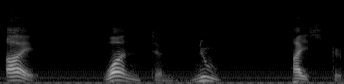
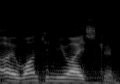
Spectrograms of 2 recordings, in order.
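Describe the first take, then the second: First: It is said in even beats with silent rests. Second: It is said smoothly with no rhythmic pauses.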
